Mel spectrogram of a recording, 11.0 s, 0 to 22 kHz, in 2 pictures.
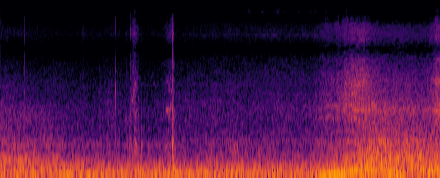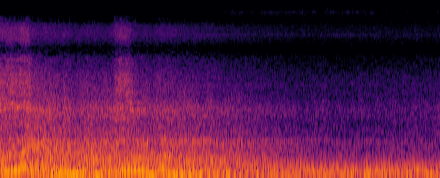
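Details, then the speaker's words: Engine just started, fast idle held high, after refilling with regular 20W-50 oil plus one litre of thinner oil to stop valvetrain/camshaft tapping: steady, even low hum with no knocking or ticking on top. Normal cold-start high idle. "acabei de ligar agora principal esse giro alto"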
